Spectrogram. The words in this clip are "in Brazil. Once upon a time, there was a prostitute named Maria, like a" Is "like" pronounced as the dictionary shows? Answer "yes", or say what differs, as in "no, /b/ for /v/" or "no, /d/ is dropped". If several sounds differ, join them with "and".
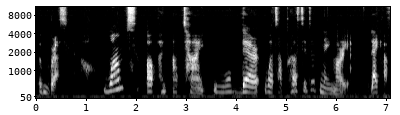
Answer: yes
